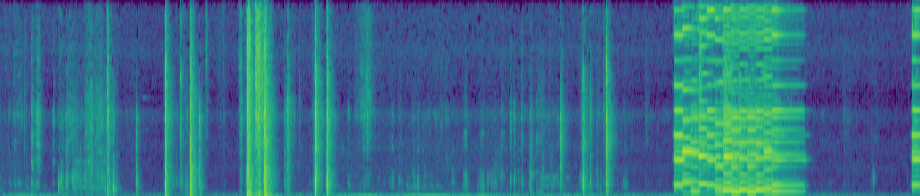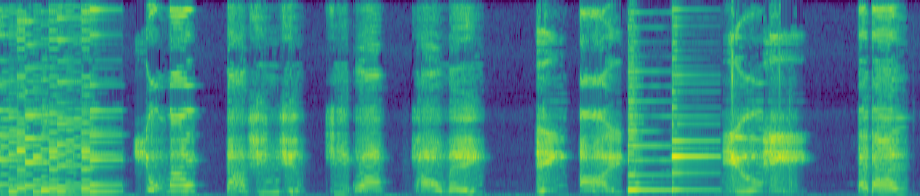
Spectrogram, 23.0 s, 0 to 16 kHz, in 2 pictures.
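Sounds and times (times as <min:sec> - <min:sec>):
plastic items clicking and tapping: 0:00.2 - 0:07.9
electronic toy beeping tune: 0:08.4 - 0:10.1, 0:11.4 - 0:13.1, 0:19.4 - 0:20.6.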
